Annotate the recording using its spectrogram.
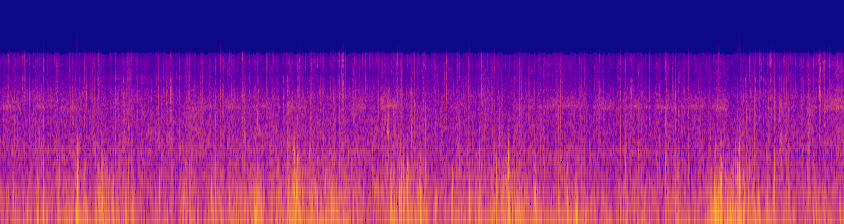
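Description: Horse hooves thud on packed snow at a trot.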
